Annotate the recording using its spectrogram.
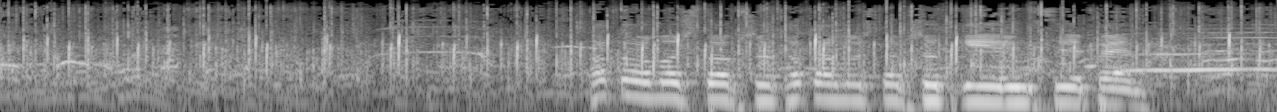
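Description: An outdoor audience claps and applauds.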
